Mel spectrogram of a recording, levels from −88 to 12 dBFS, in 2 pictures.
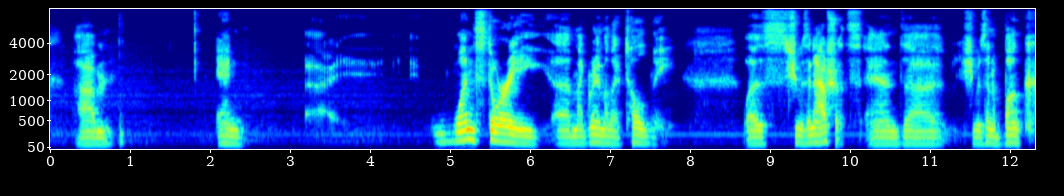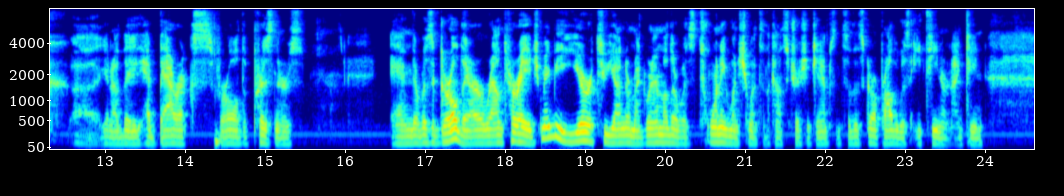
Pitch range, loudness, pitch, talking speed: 100-120 Hz, -28 LUFS, 105 Hz, 165 wpm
